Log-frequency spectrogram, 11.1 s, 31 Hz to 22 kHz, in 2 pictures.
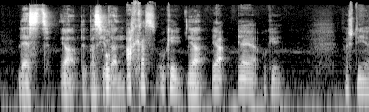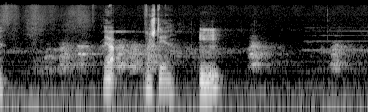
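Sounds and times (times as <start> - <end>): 
speech: 0.3 - 4.3, 5.2 - 5.7, 7.1 - 8.9
dog barks: 6.1 - 8.6, 9.2 - 11.0.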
